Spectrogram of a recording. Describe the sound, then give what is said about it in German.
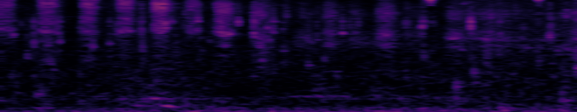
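Meltwater dripping steadily from thawing icicles on tree branches on Mount Asso on the first day of spring, with knee-deep snow and sunshine: a dense patter of small drops falling, with a soft trickling wash underneath and no voices. “die ganze Zeit dieser Klang der Wassertropfen.”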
